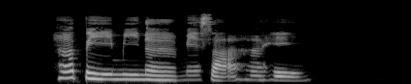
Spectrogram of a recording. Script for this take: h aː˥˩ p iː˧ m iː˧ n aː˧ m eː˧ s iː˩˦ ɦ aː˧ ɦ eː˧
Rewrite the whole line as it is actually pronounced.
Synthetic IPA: h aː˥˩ p iː˧ m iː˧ n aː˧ m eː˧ s aː˩˦ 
